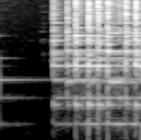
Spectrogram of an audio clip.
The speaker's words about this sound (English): What would the bell be for? That's got to be for something special. I got myself a bell.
